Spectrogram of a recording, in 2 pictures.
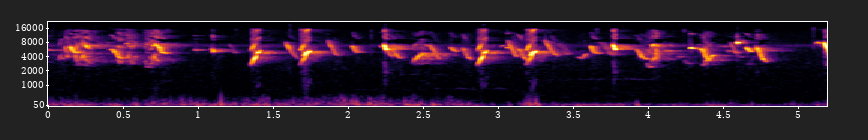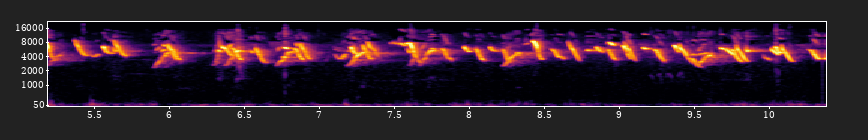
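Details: Saffron finch singing free in the wild: a long run of sharp, high chirped notes with quick downward and upward sweeps, delivered in fast bursts across the whole stretch, with low rumbling background noise.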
